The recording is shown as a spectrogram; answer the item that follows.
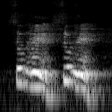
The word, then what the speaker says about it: subhan: And just so you'll know in pronunciation, when you say subhan, it might sound like a P, right? There's no P in Arabic. So it sounds like sub. But it's sub, like submarine, sub sound, sub, S-U-B, substitute, right?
